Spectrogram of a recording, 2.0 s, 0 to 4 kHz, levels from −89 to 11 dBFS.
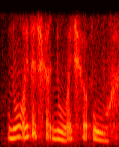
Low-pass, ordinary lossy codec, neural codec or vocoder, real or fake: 3.6 kHz; none; none; real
